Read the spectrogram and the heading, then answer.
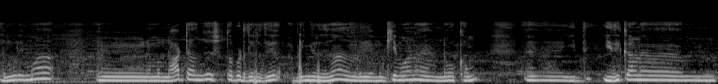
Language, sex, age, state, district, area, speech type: Tamil, male, 18-30, Tamil Nadu, Tiruvannamalai, rural, spontaneous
